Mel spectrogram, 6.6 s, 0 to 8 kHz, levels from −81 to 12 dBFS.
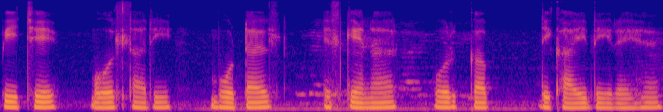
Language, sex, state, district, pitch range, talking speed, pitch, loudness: Hindi, male, Rajasthan, Jaipur, 125-140 Hz, 100 wpm, 135 Hz, -18 LUFS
